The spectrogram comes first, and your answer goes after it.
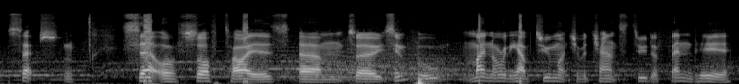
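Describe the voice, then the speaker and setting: A man's voice: medium pitch, background noise. Tired young man commentating sim racing. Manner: rambling, self-correcting, tired. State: tired, yawning. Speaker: race commentator.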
